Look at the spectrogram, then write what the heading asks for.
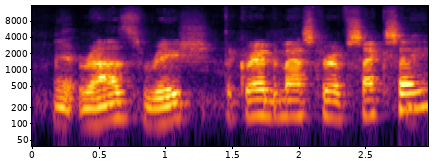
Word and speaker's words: Ra's: Oh, the Grand Am I pronouncing it Master right? of Ra's the al Ghul. Raish. Yeah, Raish.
